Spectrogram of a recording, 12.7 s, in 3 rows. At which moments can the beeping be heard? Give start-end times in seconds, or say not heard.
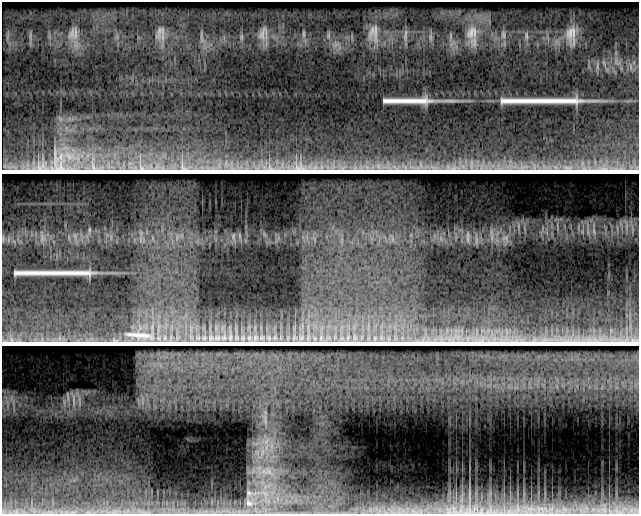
2.5-5.0.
